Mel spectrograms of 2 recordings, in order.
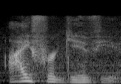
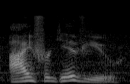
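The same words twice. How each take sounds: First: Slow, loud and heartfelt; tender forgiveness. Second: Said in the usual way. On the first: Shown as a demonstration. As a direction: give the words full weight, slowly. Preacher voices key gospel words.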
